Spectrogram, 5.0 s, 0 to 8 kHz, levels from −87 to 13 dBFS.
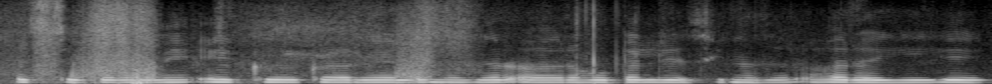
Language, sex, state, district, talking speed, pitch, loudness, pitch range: Hindi, female, Madhya Pradesh, Bhopal, 170 wpm, 215 Hz, -15 LUFS, 215-220 Hz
